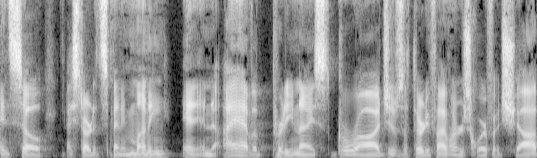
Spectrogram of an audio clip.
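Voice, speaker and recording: With an unremarkable speaking voice, a man speaks at a fairly low pitch and a fairly quick pace, with ordinary pitch variation and hardly any pauses. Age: 30s. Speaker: entrepreneur. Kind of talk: interview.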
